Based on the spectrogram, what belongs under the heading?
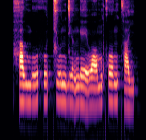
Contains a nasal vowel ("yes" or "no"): no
